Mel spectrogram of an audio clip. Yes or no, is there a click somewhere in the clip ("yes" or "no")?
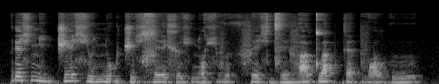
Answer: no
